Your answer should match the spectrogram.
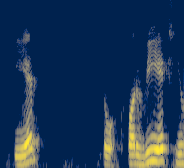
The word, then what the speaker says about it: hier: For yesterday, I think I told you one day the word is HIER, which is ear, ear, ear. H is silent, ear.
